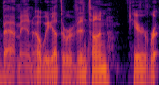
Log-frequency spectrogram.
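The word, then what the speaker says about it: Reventón: Oh, we got the Reventon here. I think some people pronounce it with a B, Rebenton.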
